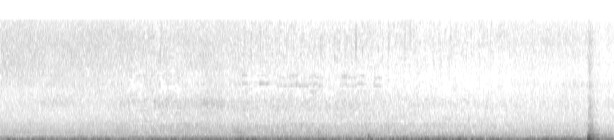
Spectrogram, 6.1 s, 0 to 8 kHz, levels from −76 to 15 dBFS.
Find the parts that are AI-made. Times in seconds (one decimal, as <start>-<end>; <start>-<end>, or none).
0.0-1.3; 1.8-2.4; 5.1-6.1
